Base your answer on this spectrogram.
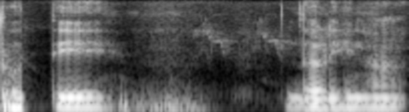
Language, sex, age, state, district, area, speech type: Santali, male, 30-45, West Bengal, Birbhum, rural, spontaneous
